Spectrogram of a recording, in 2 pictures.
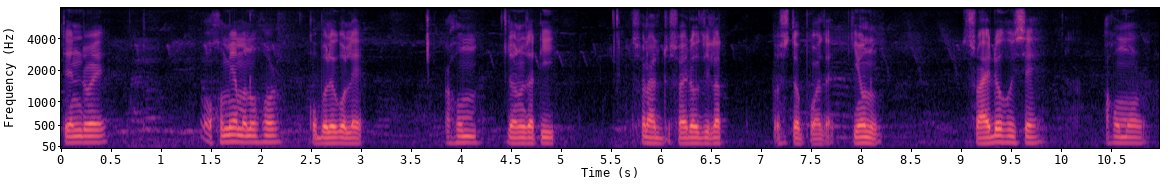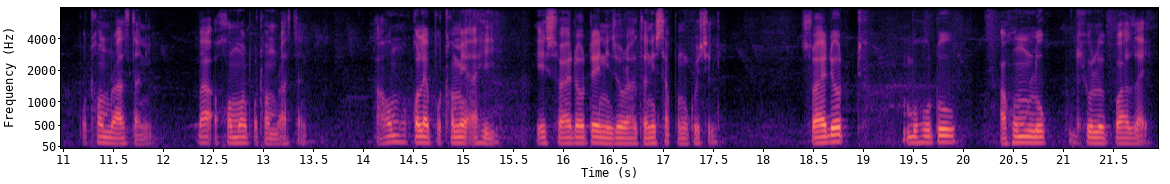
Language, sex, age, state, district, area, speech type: Assamese, male, 45-60, Assam, Charaideo, rural, spontaneous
